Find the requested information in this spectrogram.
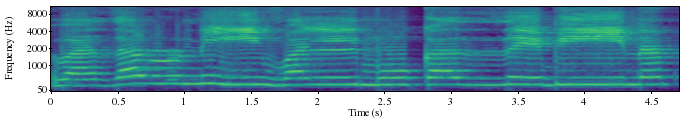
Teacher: ज़बान को थोड़ा सा बाहर निकाल के ऊपर वाले दो दांतों से टच करेंगे तो ज़ाल जो है सॉफ्ट अदा होगा, इसमें सीटी नहीं आएगी। ठीक है, इसके साथ वाली रॉ को आपने मोटा पुर अदा करना है।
